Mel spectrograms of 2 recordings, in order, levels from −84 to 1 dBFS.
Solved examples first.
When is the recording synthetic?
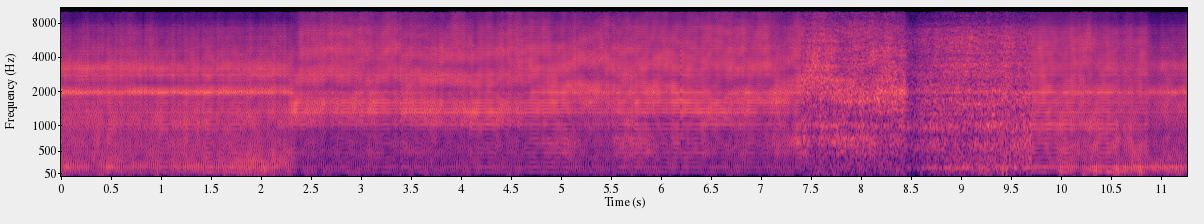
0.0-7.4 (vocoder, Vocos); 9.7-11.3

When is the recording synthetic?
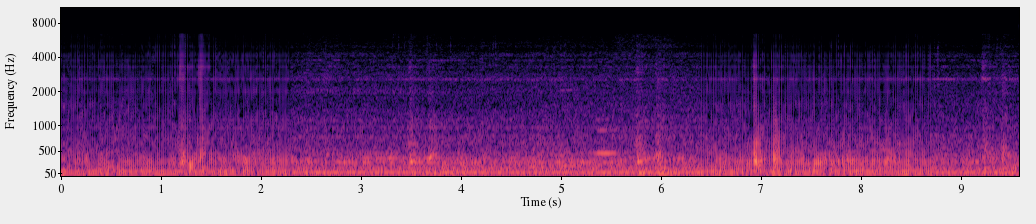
0.0-2.3 (vocoder, BigVGAN v2); 6.4-8.7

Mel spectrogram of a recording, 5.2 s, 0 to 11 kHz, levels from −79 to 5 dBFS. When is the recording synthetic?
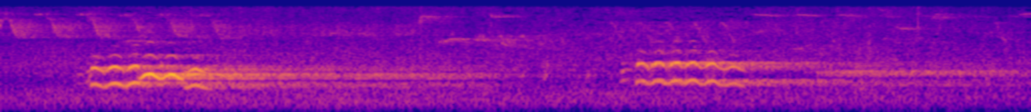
2.4-3.4 (vocoder, Vocos)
